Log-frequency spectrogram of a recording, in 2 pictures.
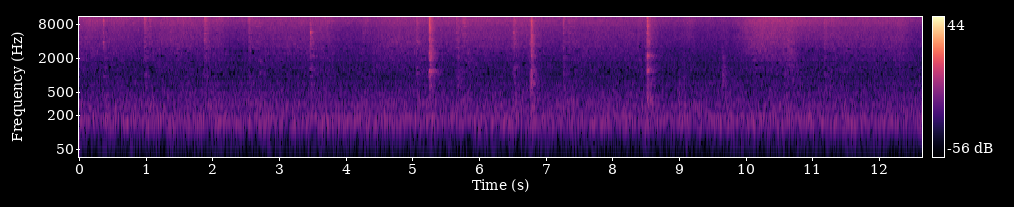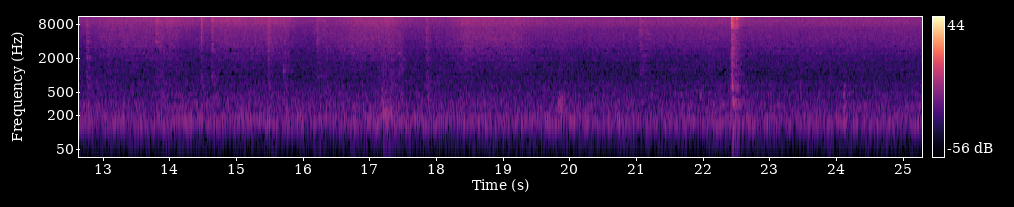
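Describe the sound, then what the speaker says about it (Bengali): Vegetable curry sizzling steadily in a pan as it fries down with turmeric, sugar and salt, with occasional sharp stirring scrapes over a constant low frying hiss, moderately quiet and without talk. "হলুদ আর চিনি আর নুন দিয়ে আমি এটাকে ভালো করে কষিয়ে নেব।"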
